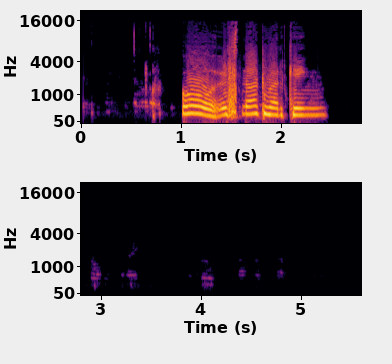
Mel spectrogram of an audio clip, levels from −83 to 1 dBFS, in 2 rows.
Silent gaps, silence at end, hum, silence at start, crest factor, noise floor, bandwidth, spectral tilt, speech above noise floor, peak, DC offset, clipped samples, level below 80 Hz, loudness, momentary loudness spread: none; 3.15 s; none; 0.55 s; 16 dB; -86 dBFS; 16 kHz; -5.5 dB/octave; 73 dB; -2 dBFS; under 0.1%; under 0.1%; -58 dBFS; -14 LUFS; 21 LU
